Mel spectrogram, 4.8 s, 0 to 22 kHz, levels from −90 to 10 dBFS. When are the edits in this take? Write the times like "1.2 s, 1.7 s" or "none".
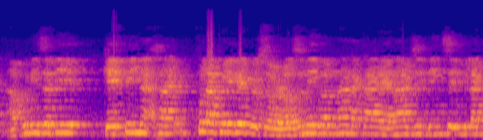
none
